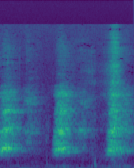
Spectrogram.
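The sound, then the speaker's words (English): Three loud, sharp dog barks in quick succession, evenly spaced about a second apart, agitated, with no talking; dogs at a home going crazy. “You hear the dogs again? On purpose. They're going crazy.”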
